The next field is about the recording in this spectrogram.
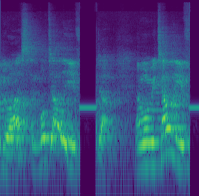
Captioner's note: beep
